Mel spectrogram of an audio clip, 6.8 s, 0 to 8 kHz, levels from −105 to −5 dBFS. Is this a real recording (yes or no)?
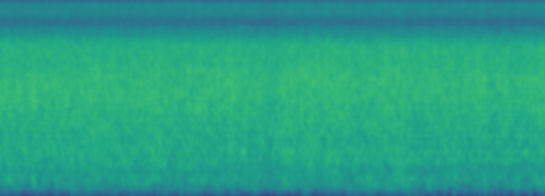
no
